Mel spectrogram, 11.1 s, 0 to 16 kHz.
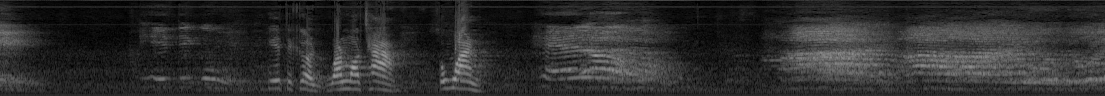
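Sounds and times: children saying hi in chorus: 0.0 - 0.5, 5.3 - 7.0, 7.6 - 11.0.

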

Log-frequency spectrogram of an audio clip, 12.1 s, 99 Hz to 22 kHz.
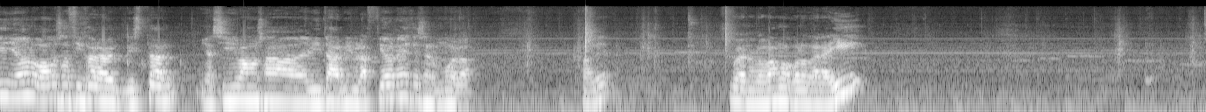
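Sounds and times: aquarium pump hum: 0.0 - 12.0.

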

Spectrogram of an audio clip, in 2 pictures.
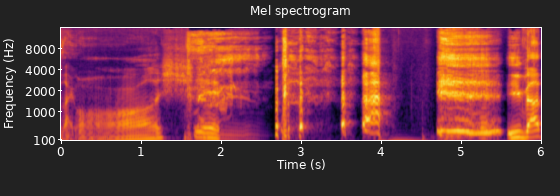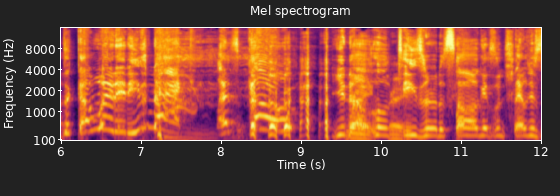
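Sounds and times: men laughing: 1.6 - 5.5, 6.9 - 10.0.

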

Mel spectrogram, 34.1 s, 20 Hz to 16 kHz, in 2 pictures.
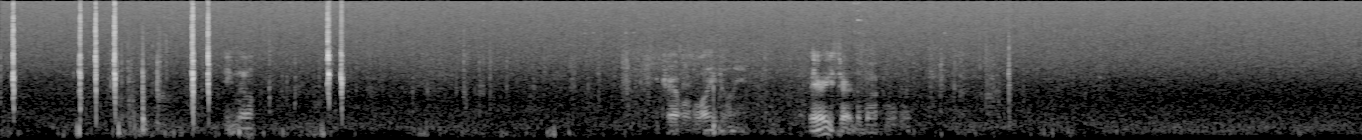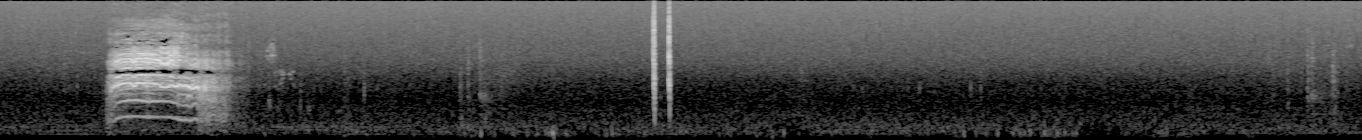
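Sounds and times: mouth clicks: 0.0 - 0.3, 0.9 - 1.6, 2.4 - 2.8, 4.0 - 4.4, 25.1 - 25.5
faint outdoor background: 0.0 - 34.0
horse whinnying: 18.3 - 20.1.

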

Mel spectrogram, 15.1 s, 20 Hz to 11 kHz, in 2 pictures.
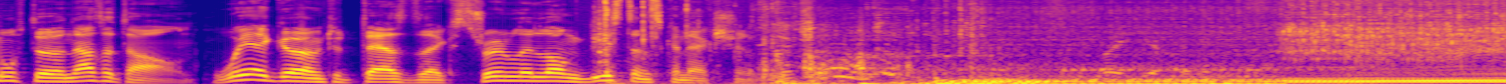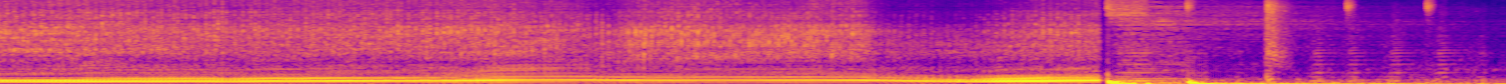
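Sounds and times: car engine revving: 4.4 - 13.1.

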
